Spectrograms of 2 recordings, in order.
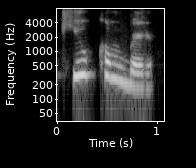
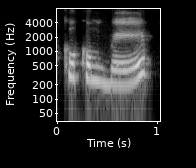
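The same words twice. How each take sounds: First: The first syllable sounds like the letter Q. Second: The first syllable does not sound like Q. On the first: The speaker calls it right. "Q, as in the letter Q" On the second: The speaker calls it wrong. "not cucumber"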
